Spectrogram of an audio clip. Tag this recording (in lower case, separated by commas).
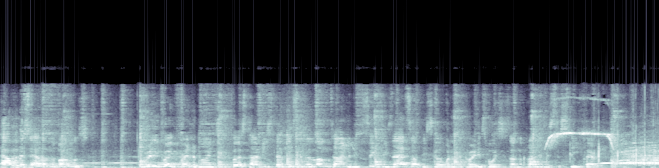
drum, drum kit, music, musical instrument, speech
